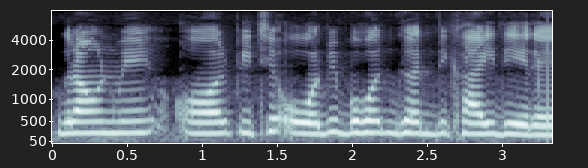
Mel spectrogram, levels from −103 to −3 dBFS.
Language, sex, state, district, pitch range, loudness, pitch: Hindi, female, Punjab, Pathankot, 230-250 Hz, -14 LUFS, 245 Hz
